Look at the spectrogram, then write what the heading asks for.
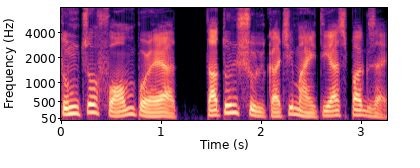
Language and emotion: Goan Konkani, neutral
